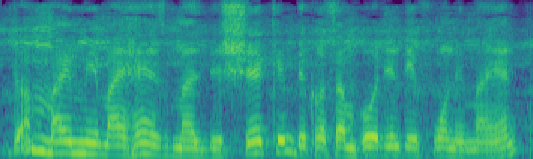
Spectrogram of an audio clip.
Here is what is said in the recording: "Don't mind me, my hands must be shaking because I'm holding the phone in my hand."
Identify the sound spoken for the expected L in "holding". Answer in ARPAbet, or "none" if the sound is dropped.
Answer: none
